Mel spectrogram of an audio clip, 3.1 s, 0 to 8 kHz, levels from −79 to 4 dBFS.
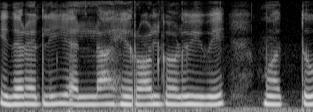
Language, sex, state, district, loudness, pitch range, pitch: Kannada, female, Karnataka, Bidar, -15 LUFS, 215-220 Hz, 215 Hz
